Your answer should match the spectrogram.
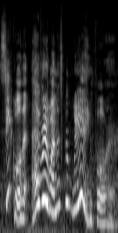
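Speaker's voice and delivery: high, animated announcing voice; showy game villain. Acted. Villain unveiling the latest game entry, high and showy. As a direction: proclaim it like a gleeful showman. Reads game dialogue in character.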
